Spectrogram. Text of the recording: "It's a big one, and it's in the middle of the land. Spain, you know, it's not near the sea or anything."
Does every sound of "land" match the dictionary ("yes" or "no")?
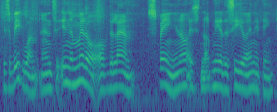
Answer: yes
